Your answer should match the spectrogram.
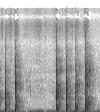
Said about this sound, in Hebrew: פתאום שמעו, והנה קול דופק בפתח.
